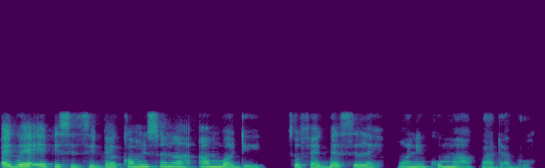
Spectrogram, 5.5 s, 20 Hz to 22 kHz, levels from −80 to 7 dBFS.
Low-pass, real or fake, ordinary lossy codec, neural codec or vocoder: 7.2 kHz; fake; none; codec, 16 kHz, 4 kbps, FreqCodec, smaller model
